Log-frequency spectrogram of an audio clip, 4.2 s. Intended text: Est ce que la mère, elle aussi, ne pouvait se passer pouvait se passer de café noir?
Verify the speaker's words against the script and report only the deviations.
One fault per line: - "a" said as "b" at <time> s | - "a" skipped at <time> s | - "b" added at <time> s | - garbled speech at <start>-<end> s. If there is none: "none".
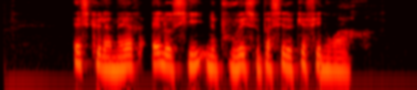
- "pouvait se passer" skipped at 2.9 s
